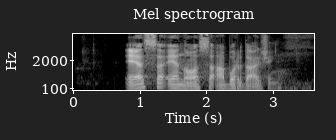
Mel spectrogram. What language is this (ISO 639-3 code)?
por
